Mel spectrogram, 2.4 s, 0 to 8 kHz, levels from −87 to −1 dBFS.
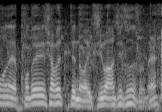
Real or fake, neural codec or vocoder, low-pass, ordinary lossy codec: fake; codec, 16 kHz, 16 kbps, FunCodec, trained on LibriTTS, 50 frames a second; 7.2 kHz; none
